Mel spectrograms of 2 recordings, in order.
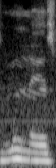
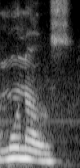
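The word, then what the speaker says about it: Muñoz: Why can I pronounce Munez right? It's Munez, right? Or Munoz.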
